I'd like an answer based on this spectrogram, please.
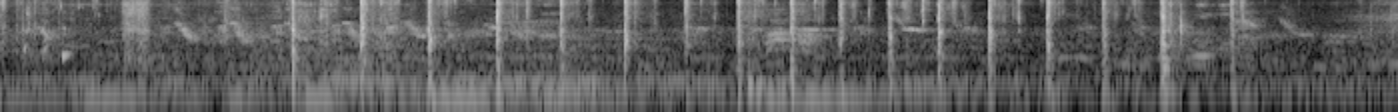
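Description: A hand patting and pressing a slab of wet clay mixed with straw, for building a tandoor: a run of sharp, irregular slaps and clicks, several a second, with a faint low hum under the first few seconds.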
